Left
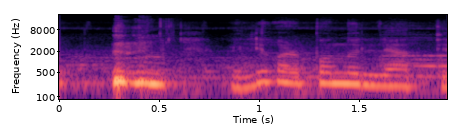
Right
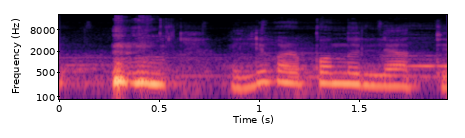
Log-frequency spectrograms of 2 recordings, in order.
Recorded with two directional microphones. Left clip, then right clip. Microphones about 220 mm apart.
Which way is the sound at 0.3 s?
Centre (ahead or behind).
